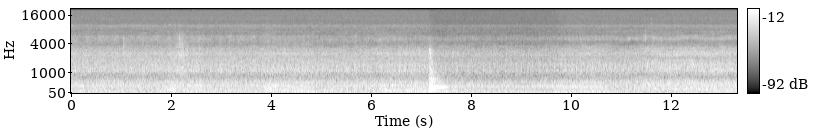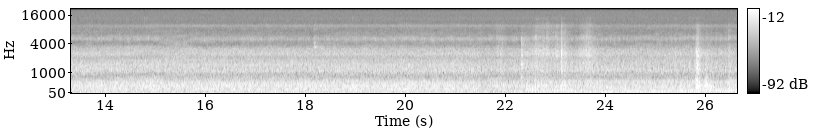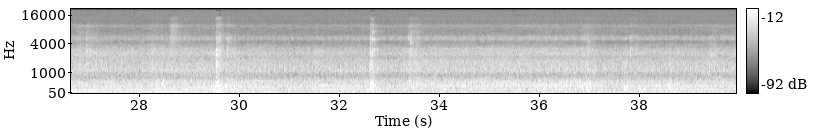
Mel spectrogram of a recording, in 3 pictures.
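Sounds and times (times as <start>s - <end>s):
heavy engine running: 0.0s - 39.9s.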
